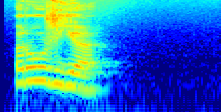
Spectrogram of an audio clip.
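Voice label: "ружйӧ", Komi, female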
